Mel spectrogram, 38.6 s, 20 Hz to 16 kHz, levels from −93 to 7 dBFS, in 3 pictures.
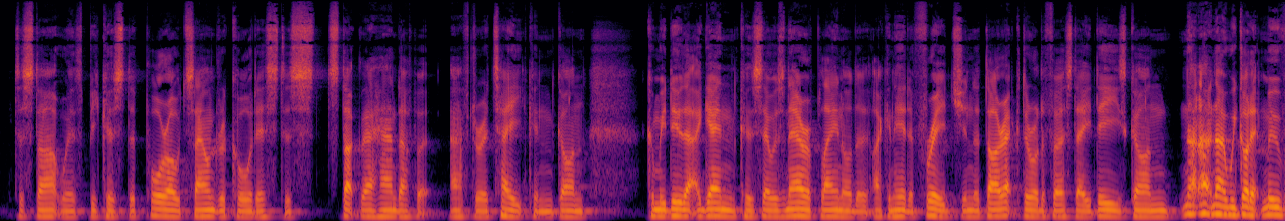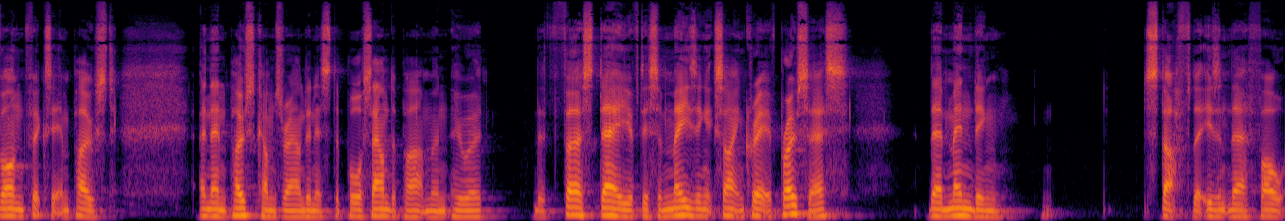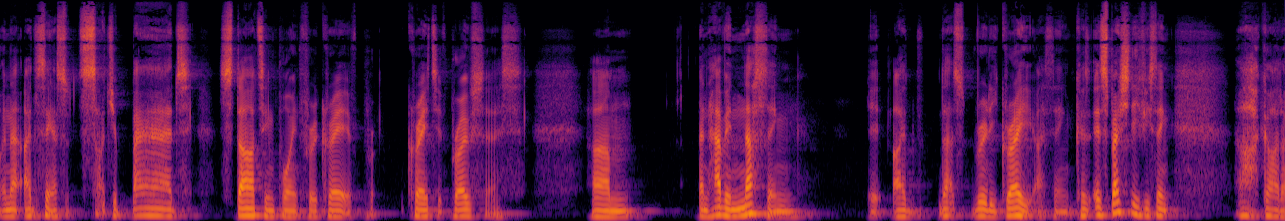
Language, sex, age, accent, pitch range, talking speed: English, male, 20-39, British, 100-120 Hz, 175 wpm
